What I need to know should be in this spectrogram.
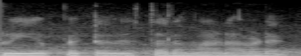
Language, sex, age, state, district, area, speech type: Malayalam, female, 18-30, Kerala, Ernakulam, rural, spontaneous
